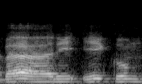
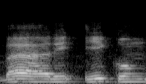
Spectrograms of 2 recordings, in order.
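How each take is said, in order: No difference in how they are said.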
